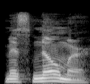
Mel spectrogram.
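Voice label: "misnomer", American English; AmericanBritish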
